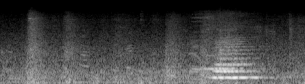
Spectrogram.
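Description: A local train rumbles across the Kolaghat bridge over the Rupnarayan river, its horn sounding in a loud, steady blast near the end over continuous rail noise and wheel clatter; a voice briefly speaks.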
